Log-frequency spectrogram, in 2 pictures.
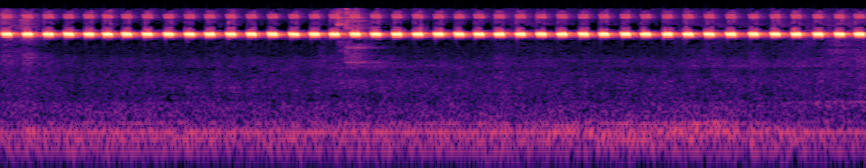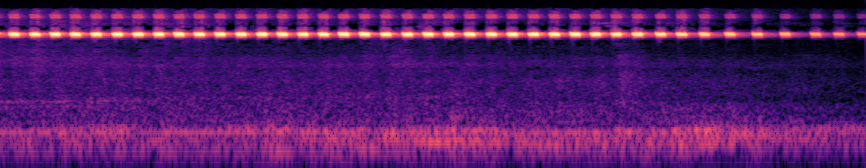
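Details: Evening in rural Vietnam, a single cricket calling on and on with rapid, evenly spaced high chirps, roughly four a second, briefly joined by a soft click, with a quiet low hum behind.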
